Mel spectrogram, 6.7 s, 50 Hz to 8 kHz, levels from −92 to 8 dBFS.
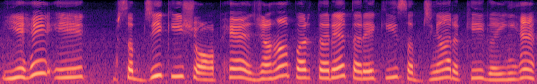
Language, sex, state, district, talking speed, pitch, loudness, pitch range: Hindi, female, Punjab, Fazilka, 135 wpm, 280 Hz, -14 LUFS, 245-305 Hz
